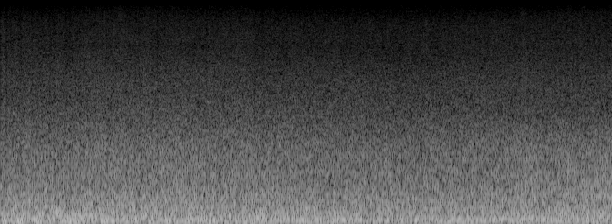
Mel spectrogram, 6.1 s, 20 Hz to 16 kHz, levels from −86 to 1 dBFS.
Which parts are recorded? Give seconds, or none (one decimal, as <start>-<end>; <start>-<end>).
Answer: 0.7-6.1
